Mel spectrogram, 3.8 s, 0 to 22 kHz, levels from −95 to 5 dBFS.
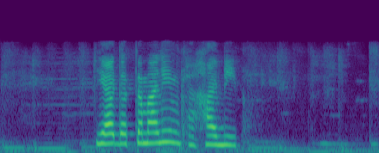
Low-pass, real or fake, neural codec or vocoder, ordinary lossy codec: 7.2 kHz; fake; codec, 16 kHz, 2 kbps, X-Codec, HuBERT features, trained on general audio; MP3, 64 kbps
